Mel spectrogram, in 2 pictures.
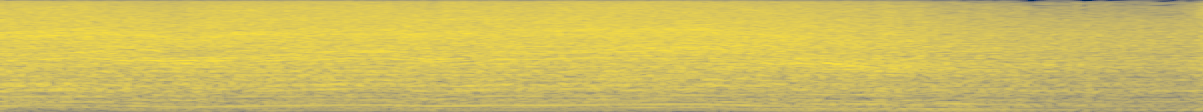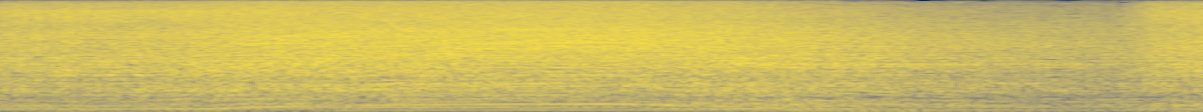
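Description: Pontiac Bonneville's engine running and being revved twice, its pitch climbing and falling back each time. The crankcase holds used deep-fryer oil in place of motor oil.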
